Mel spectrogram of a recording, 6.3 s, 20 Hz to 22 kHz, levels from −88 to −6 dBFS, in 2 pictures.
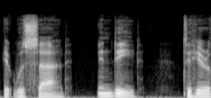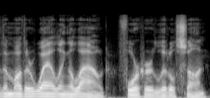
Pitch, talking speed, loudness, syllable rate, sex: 95 Hz, 135 wpm, -16 LUFS, 3.7 syllables/s, male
